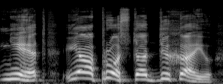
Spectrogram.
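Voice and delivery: high, loud, would-be merry voice; forced cheerfulness. Acted. Stuck Pooh denying trouble, with forced cheer. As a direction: sing out brightly, pretending all is fine. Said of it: "стараясь говорить весёлым голосом".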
